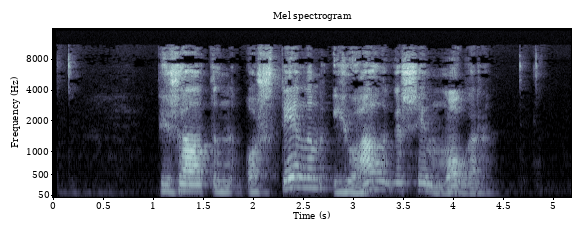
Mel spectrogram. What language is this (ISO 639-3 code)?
chm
